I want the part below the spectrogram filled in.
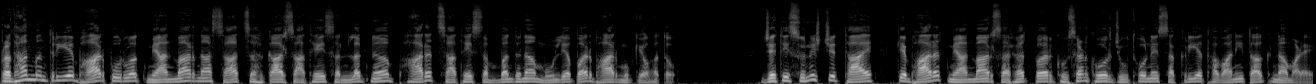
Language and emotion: Gujarati, neutral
